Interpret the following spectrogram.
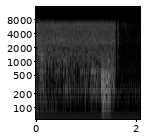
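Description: Steady background hiss of an open microphone, with a brief faint bit of voice near the middle. The sound then cuts off abruptly to dead silence about one and a half seconds in.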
